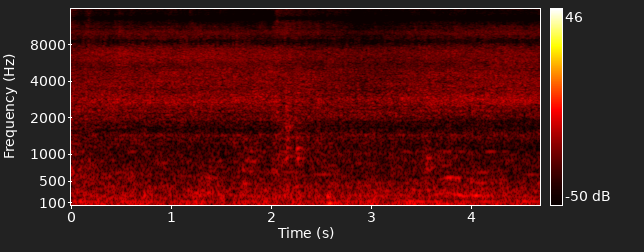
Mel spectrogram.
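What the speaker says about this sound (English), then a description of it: "Let that butter cook off a little bit." Butter sizzles in steak pan juices, giving a steady, loud, even hiss with a faint crackle that continues unbroken.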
